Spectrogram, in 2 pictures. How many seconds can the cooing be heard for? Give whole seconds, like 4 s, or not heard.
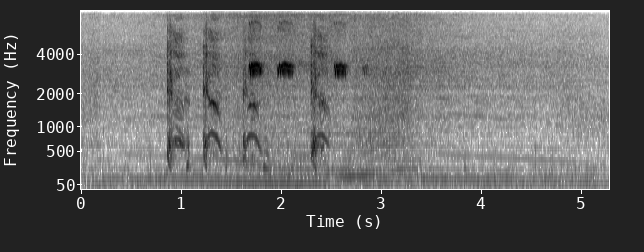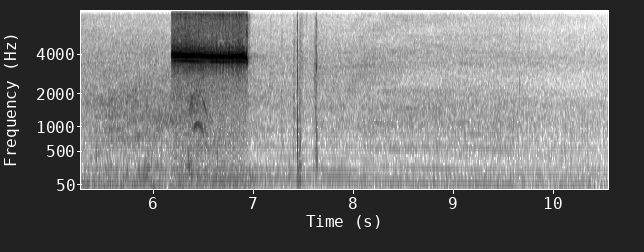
not heard.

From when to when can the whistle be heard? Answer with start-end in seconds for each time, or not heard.
1.5-2.9, 6.2-7.7.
